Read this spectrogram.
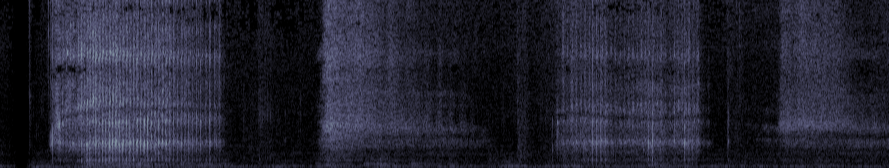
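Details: Ginger snoring: slow rhythmic rasping snores on each breath, with short snorting catches between them, in a quiet room.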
